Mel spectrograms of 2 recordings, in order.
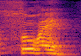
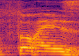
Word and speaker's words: Forez: aulas la forêt alors je m'adresse à ceux qui vont prononcer le nom forez il ya z à la fin mais moi je suis à billonnet j'ai des potes stéphanois et stéphanois me disait jean marc ont dit pas forez la plaine du forez non on dit pas la peine du forez on dit chez nous à saint-etienne chez nous les stéphanois ont dit forêt donc on prononce bien le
